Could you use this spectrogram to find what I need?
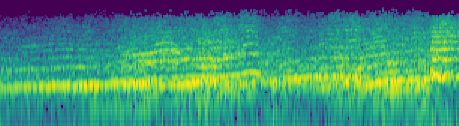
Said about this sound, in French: Häkkinen et Coulthard s'infiltrent, les deux McLaren Mercedes sont en tête du Grand Prix d'Italie.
